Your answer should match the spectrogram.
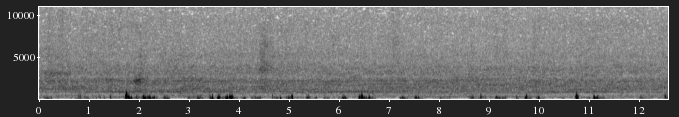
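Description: Irregular low bumps and rubbing from a phone being moved about in the hand while filming, over a steady low hum like a fan's.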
